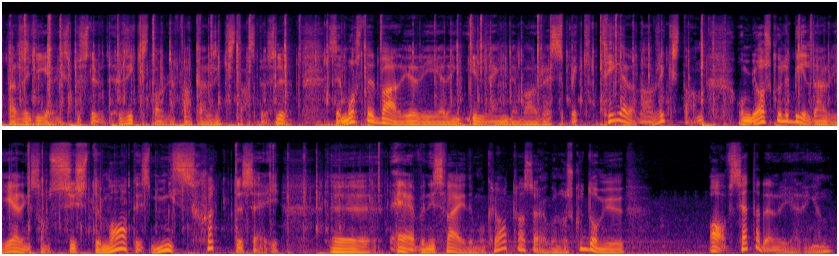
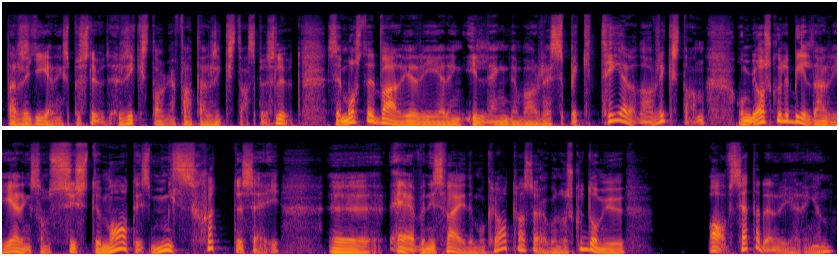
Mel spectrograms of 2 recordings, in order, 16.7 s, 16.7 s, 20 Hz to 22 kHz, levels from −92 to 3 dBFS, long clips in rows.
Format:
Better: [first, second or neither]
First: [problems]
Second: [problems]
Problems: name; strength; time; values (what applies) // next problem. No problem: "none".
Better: second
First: household noises; loud; throughout; 8 dB below the speech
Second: none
